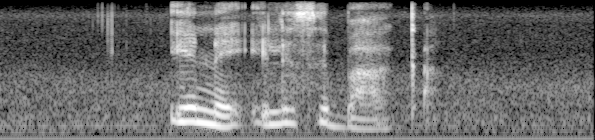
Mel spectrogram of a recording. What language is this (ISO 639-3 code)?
sot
